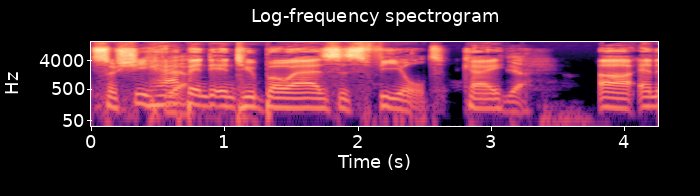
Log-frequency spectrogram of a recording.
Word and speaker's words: Boaz: Um, also, can we just comment on how fun it is to say Boaz? Boaz. You kind of have to like over like bo like hit that first syllable hard and then Boaz.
